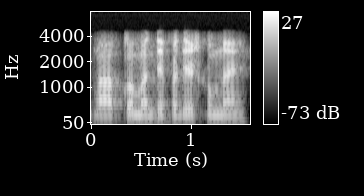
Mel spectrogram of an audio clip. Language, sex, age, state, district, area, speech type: Hindi, male, 45-60, Rajasthan, Jaipur, urban, conversation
